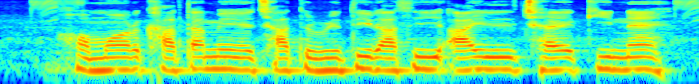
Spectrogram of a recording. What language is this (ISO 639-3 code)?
mai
